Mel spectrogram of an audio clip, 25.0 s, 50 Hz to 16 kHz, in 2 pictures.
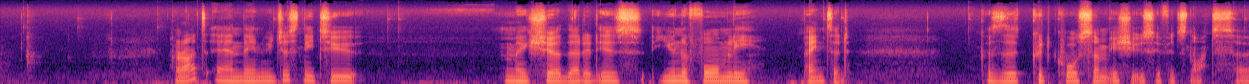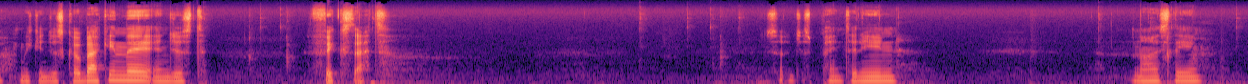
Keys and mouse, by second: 0.7 shift+middle click, 2.6 click, 3.8 click, 5.5-8.1 drag, 8.3-9.6 drag, 9.9 click, 11.0-12.2 drag, 12.4-14.4 drag, 16.1-18.8 drag, 19.2 shift+middle click, 19.8-23.4 drag, 24.7-24.9 middle drag.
